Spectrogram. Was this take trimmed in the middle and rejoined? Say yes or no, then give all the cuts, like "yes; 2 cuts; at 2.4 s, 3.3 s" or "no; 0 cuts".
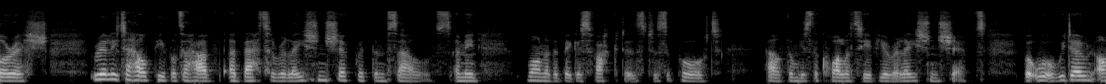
yes; 1 cut; at 8.0 s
